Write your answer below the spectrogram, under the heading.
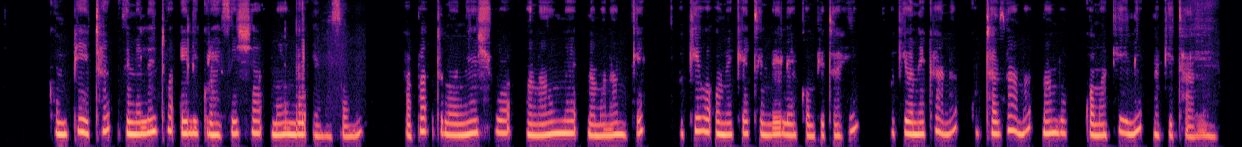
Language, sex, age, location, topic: Swahili, female, 25-35, Nairobi, education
